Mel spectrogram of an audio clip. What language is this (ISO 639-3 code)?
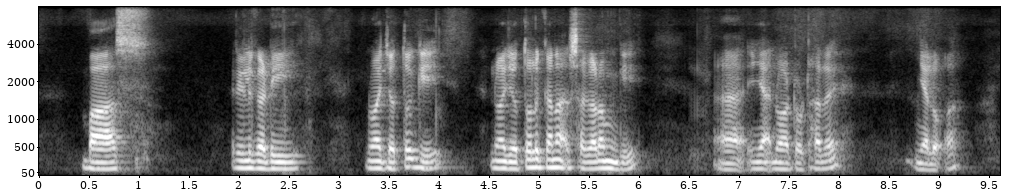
sat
